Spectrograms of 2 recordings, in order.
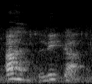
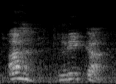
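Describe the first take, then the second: First: "Ahlika" with the h pressed in the throat; throaty h reading. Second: "Ahlika" with a pressed throaty h; throaty h reading. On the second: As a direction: press the h hard. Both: Shown as a demonstration. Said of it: "harus ditekan ya".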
